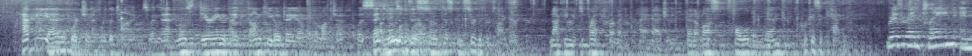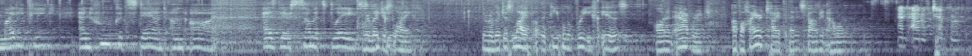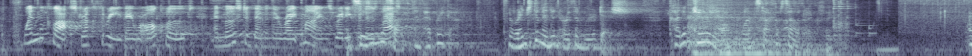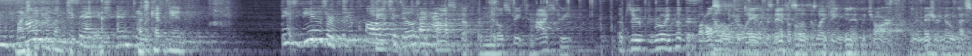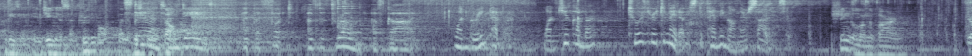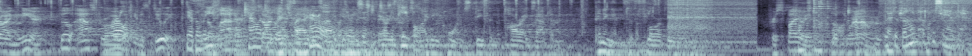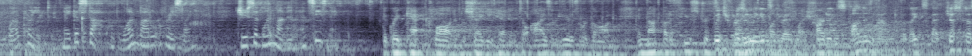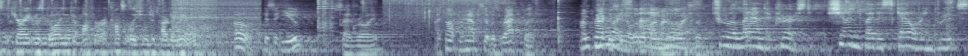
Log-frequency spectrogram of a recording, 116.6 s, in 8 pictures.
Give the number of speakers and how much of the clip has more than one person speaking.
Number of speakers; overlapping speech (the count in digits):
9, about 21%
